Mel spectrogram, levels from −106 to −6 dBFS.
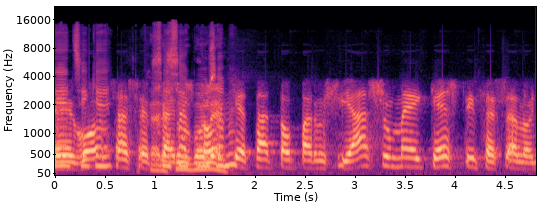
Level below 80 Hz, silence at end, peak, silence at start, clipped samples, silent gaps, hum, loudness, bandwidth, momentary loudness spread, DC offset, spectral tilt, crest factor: -66 dBFS; 0 s; -6 dBFS; 0 s; under 0.1%; none; none; -23 LUFS; 15.5 kHz; 6 LU; under 0.1%; -5.5 dB/octave; 16 dB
